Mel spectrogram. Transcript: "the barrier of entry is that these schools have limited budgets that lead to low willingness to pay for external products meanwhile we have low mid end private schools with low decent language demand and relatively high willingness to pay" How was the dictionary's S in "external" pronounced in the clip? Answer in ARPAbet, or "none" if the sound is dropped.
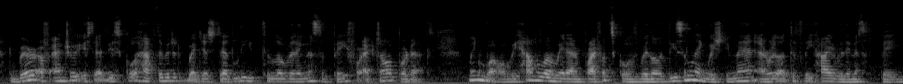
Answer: none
